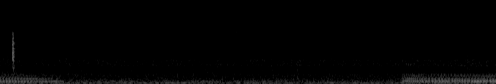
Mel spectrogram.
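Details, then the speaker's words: A sleeping pet snoring: soft, low, rumbling breathing noise, loudest at the start and end; ordinary gentle snoring. "Non mais vous voyez comme elle ronfle, Didou. C'est trop chouette, j'adore."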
